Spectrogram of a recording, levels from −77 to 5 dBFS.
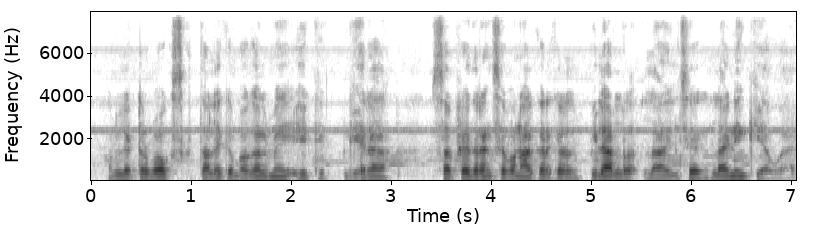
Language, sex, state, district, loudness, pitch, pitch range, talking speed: Hindi, male, Jharkhand, Garhwa, -23 LUFS, 110 Hz, 105-110 Hz, 170 wpm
